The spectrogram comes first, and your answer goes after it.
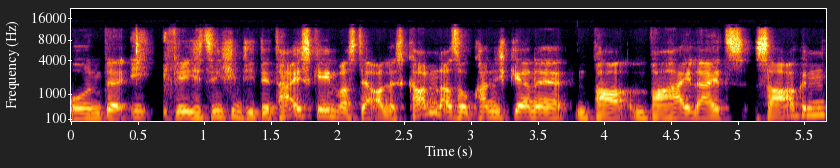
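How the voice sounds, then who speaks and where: A man with a slight Swiss German accent speaks at a fairly high pitch with ordinary pitch variation and a somewhat breathy quality. He talks with hardly any pauses. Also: moderate pace, very even loudness. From Switzerland. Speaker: video studio consultant and filmmaker. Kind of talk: casual interview. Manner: halting, repeats words.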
